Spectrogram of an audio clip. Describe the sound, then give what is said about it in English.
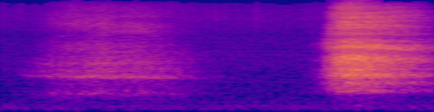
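A deep breath taken during a church sermon, heard as two soft airy rushes with no talk. The first is long and gentle; the second is shorter, louder and brighter. “Well, the first thing that I want us to do is take a deep breath”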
